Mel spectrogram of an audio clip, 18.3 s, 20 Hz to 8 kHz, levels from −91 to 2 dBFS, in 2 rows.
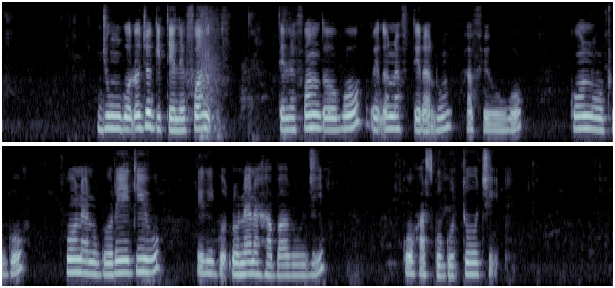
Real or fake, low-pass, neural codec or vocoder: real; 7.2 kHz; none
